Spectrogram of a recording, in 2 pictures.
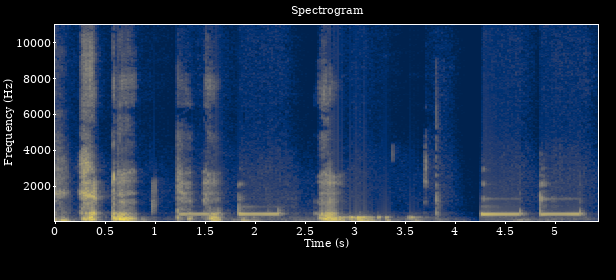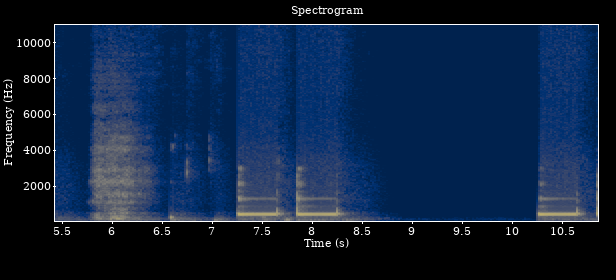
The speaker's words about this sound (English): It's ringing a long time without an answer phone. I think, actually, they're not in.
